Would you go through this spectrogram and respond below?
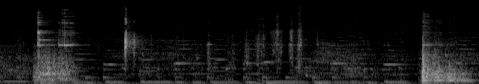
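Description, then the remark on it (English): Sharp clinks of glass and metal ring out three times, with quieter handling and a soft pour of a double 2-ounce shot of golden spiced rum in between, while a rum and raisin espresso cocktail is being made. No one speaks. “And then a double 2 ounce shot of the golden spiced rum.”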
